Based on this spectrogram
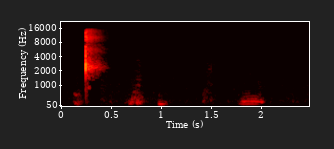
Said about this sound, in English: Sorry, dog is chewing on something.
